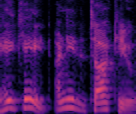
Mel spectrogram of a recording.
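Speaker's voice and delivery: urgent, worried tone.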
